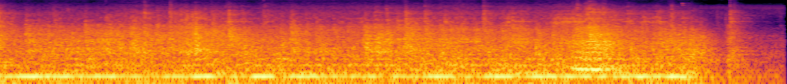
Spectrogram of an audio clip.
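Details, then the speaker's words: Garage door before roller replacement: loud rumbling clatter and low drone as the door travels, caused by worn rollers with lots of wobble and play rattling in the track. "So you can definitely hear the difference on that one. And that's all down to just how the rollers before were performing."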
